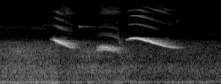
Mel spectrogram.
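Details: Loud, close green-winged saltator after moulting: three rich whistles, a falling slur, a short lower note, then a long descending whistle, all within about a second.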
